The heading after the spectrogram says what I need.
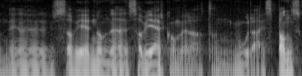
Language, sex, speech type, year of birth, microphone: Norwegian, male, spontaneous, 1972, Shure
